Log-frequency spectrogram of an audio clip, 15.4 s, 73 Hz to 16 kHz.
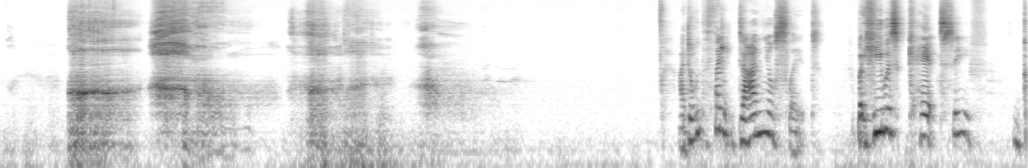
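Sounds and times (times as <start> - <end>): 
voice imitating deep rumbling snoring of lions: 1.0 - 7.1
speech: 10.3 - 15.4.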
